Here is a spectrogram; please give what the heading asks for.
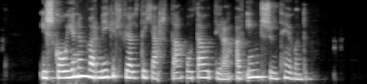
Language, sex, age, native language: Icelandic, female, 20-29, Icelandic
